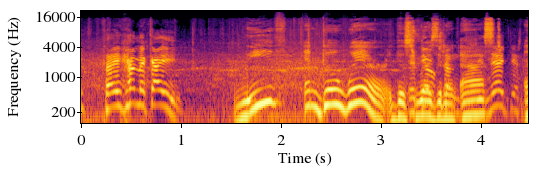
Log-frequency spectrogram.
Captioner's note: speaking foreign language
